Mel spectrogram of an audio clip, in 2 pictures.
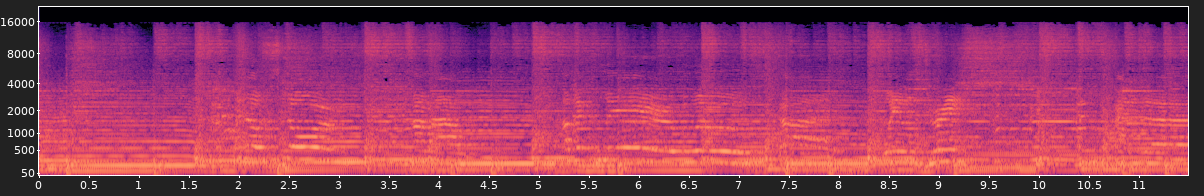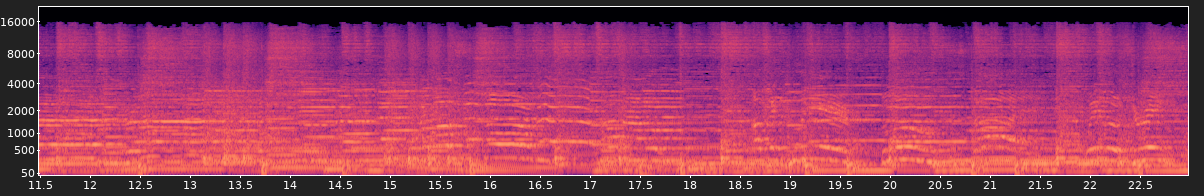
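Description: Live blues-rock band playing an instrumental break: a harmonica, cupped to a hand-held microphone, plays bending, sliding notes over fiddle, electric guitars and drums.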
